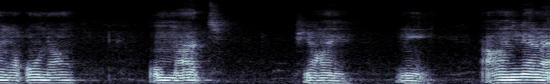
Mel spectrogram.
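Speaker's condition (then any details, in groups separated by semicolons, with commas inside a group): Traumatic brain injury; moped accident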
